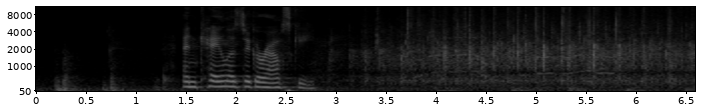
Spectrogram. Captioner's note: crowd applauds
